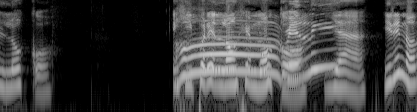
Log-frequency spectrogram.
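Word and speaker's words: Lonje: It's longe moco. How do you spell it?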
